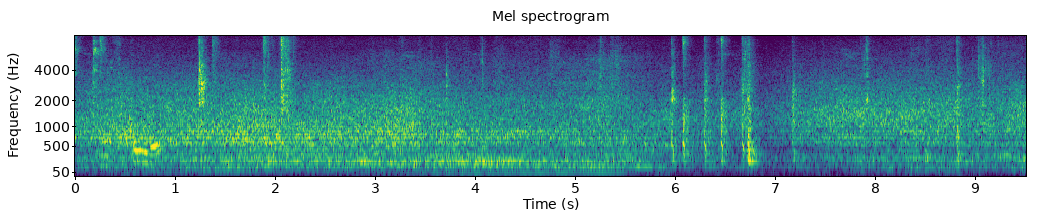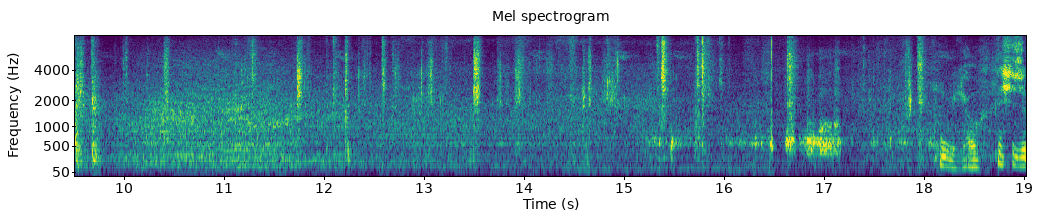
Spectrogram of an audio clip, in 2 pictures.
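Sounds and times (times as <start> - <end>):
outdoor noise: 0.0 - 19.0
vehicle engine rumble: 0.0 - 19.0
knocks of window frames: 5.9 - 7.4.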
